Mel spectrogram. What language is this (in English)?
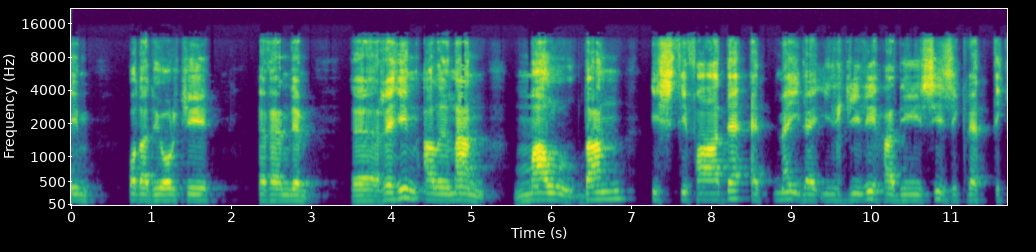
Turkish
